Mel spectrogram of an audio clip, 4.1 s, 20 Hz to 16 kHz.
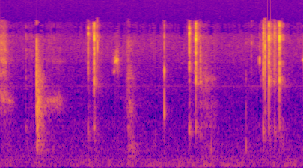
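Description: Rapid clicks of a computer keyboard as a teach point name is typed for a KX-2 robot, irregular taps and short bursts of keystrokes, close and fairly quiet in an otherwise still room.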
